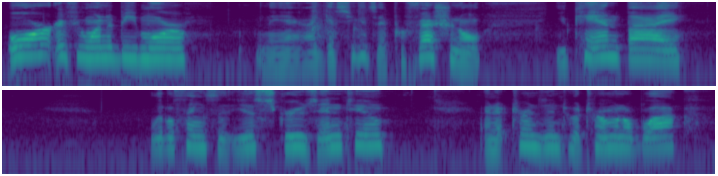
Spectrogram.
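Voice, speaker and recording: This DIY video host has a lowish, slightly bright voice and talks at a moderate pace, pausing often. She explains each step of the project casually and somewhat hesitantly.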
